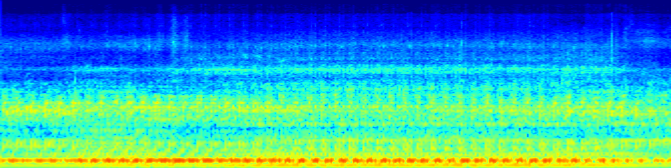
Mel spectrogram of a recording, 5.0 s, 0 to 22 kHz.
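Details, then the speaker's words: 1984 Toyota Corolla AE86 with Weber carburetor, steady idle: loud, raw, blatting exhaust with a coarse rasp and rattle; exhaust cut off with no muffler fitted, engine itself healthy. "the engine itself sounds really good but wasn't what doesn't sound good as the exhaust"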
